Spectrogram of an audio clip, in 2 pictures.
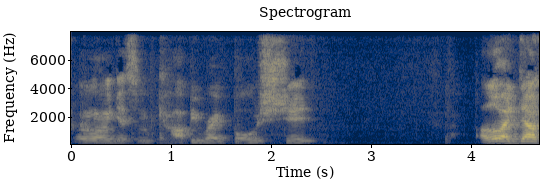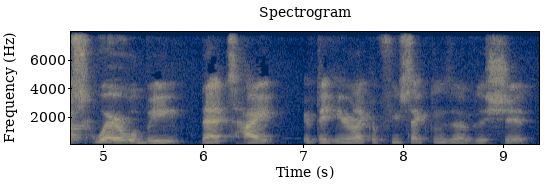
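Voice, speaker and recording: A young man with a congested, nasal voice, still getting over a cold, chats offhandedly into his webcam with plenty of swearing. He sits in his living room, and the camera's own mic picks up a roomy, echoing sound. His pitch sits in an ordinary middle range. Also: steady tone, unhurried. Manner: loose, profane, offhand. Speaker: vlogger. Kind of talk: casual commentary to camera.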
